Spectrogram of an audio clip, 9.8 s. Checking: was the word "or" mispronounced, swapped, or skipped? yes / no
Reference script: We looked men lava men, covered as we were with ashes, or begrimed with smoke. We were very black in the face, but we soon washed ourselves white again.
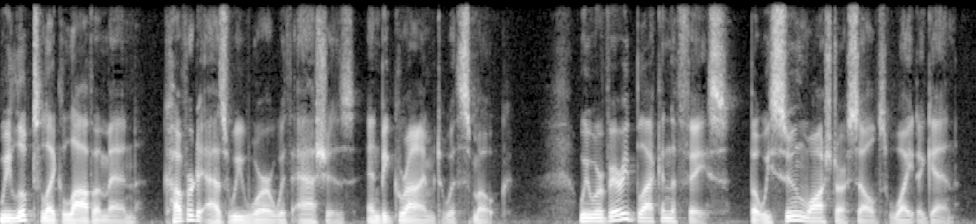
yes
